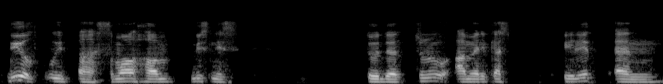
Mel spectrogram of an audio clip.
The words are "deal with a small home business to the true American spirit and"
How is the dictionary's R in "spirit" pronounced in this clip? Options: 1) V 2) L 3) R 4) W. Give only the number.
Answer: 2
